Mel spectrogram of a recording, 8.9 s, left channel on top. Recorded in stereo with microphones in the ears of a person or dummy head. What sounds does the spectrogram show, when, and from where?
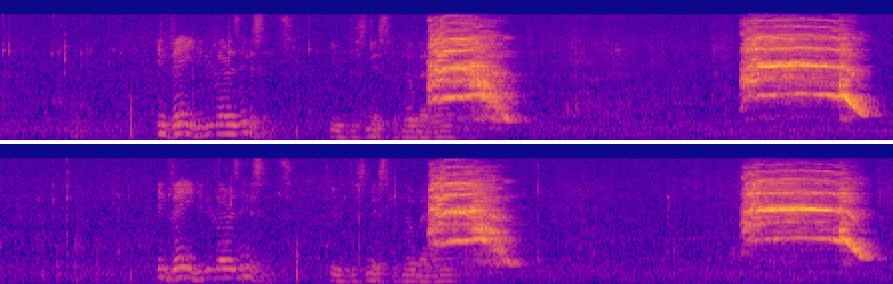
1.6 s a man speaking: 10° left (ahead or behind), 0.5 m
4.3 s a scream: 70° left (ahead or behind), 1.2 m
